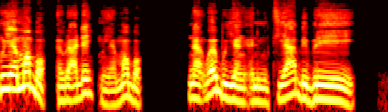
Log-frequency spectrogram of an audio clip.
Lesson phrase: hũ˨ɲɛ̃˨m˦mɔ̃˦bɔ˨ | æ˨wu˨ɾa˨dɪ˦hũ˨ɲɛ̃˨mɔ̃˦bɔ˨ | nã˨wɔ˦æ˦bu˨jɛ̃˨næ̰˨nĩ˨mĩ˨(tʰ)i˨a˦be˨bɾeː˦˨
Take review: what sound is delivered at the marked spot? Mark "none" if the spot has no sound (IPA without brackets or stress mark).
tʰ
